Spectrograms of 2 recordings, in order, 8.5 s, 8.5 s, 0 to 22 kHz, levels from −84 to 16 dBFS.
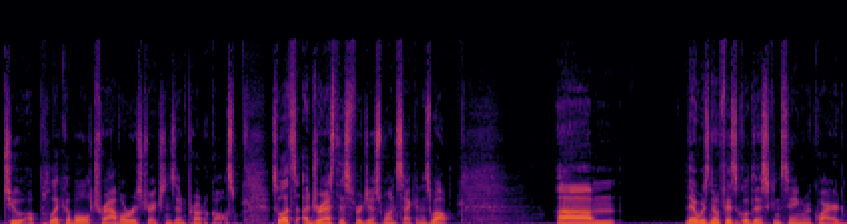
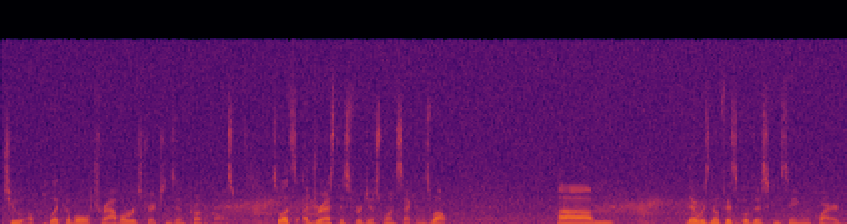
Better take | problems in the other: first | hiss; loud; throughout; 9 dB below the speech

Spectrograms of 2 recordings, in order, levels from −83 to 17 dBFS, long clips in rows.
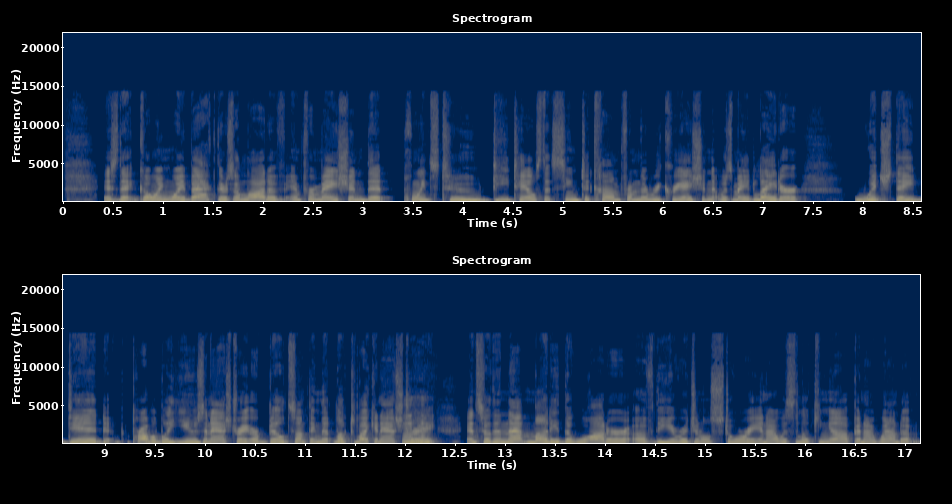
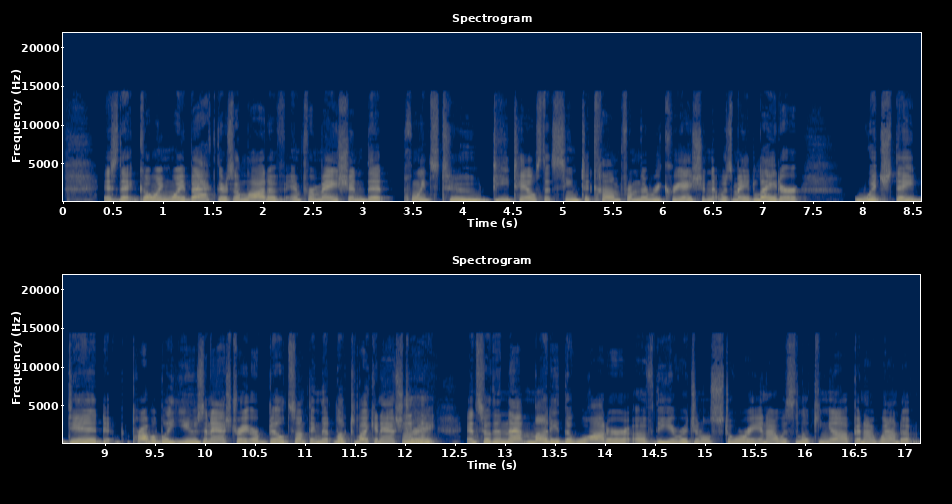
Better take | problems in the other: neither | none

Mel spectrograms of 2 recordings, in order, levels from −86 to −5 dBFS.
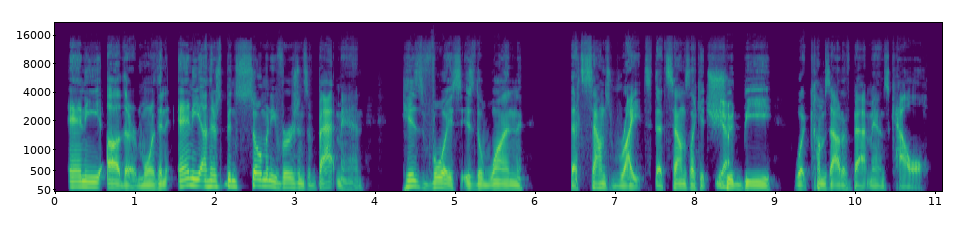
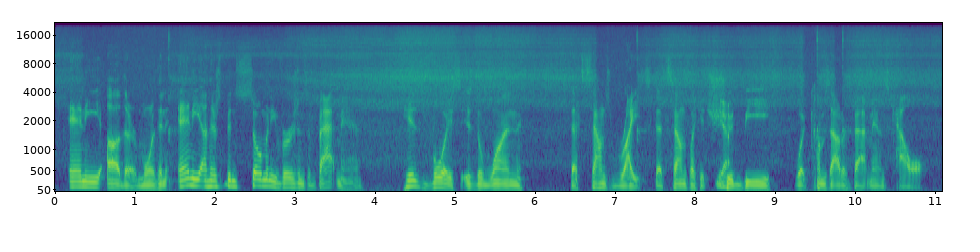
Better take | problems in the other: first | hiss; loud; throughout; 6 dB below the speech

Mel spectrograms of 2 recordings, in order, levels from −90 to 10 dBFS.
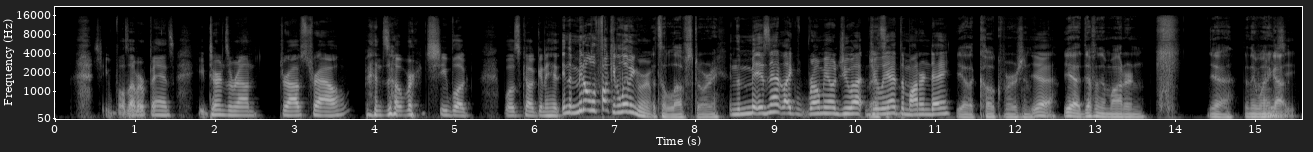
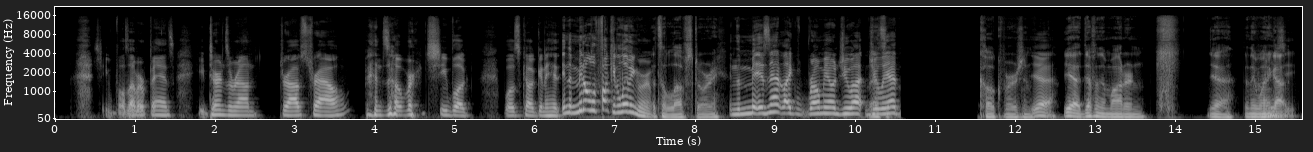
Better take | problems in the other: first | audio cutting out; at 11 s for 1 s

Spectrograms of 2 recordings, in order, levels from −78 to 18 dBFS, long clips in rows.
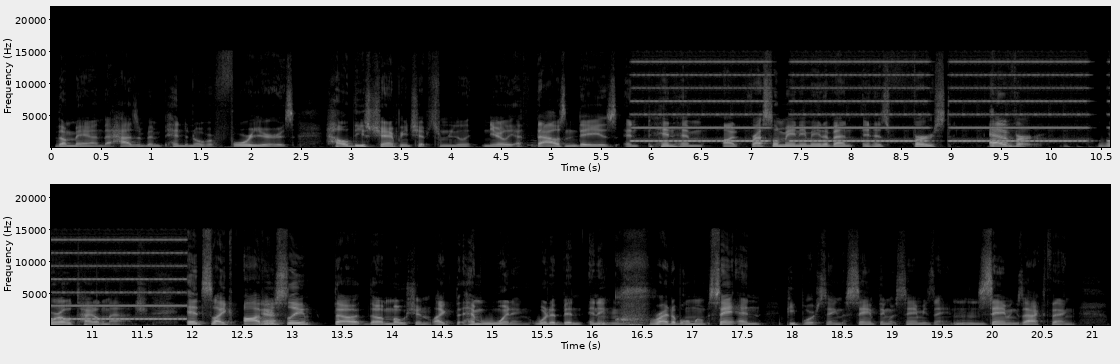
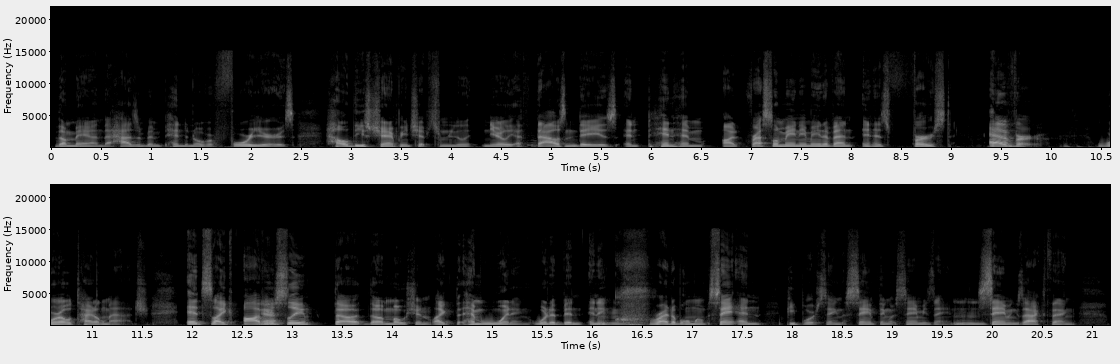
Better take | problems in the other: second | alarm; noticeable; from 6 to 12 s; peak level with the speech

